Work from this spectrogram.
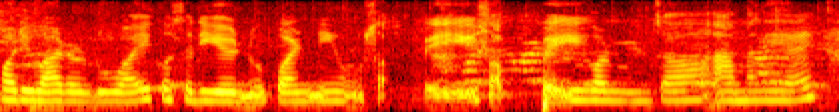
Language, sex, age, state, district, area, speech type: Nepali, female, 18-30, West Bengal, Darjeeling, rural, spontaneous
